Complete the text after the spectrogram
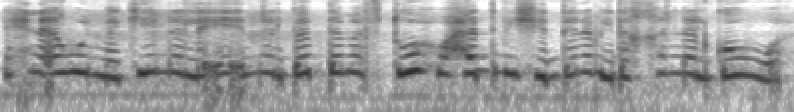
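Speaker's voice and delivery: desperate prisoners begging to be saved; trapped captives crying for help. Acted. Captive explains their trap. (أصوات محبوسين بتستنجد بيأس)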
